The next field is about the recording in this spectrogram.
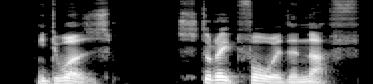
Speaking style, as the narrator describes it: Vukotic replied stiffly

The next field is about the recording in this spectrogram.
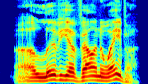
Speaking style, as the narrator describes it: said, my voice trembling

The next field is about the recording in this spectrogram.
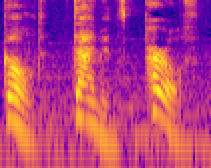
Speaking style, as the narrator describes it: cried the frogs

